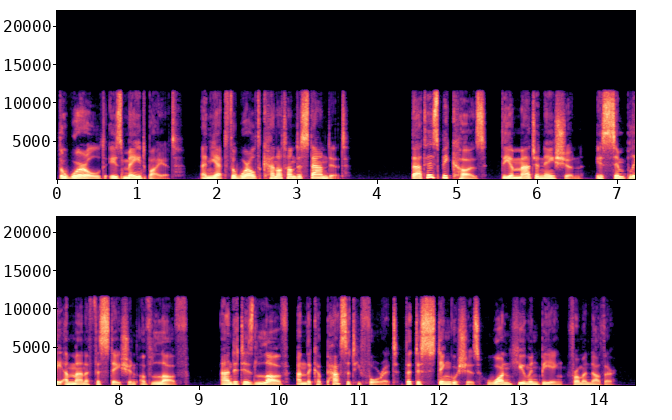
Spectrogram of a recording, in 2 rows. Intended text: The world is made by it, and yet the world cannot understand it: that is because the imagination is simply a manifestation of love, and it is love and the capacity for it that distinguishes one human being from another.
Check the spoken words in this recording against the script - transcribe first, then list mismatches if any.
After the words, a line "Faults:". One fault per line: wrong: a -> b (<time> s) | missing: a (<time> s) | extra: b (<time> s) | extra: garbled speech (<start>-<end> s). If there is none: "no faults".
The world is made by it, and yet the world cannot understand it: that is because the imagination is simply a manifestation of love, and it is love and the capacity for it that distinguishes one human being from another.
Faults:
no faults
